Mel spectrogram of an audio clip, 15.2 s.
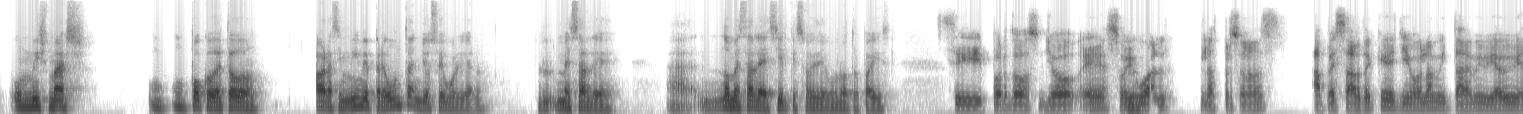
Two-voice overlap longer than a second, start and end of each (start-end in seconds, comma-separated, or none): none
